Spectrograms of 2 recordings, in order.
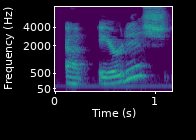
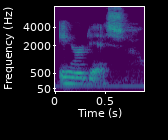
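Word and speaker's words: Erdős: and it's actually pronounced heir dish it's e-r-d-o-s but the way that it is pronounced is air dish we're gonna learn a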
